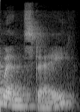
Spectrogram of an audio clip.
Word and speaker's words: Wednesday: D also likes to remain silent in words like sandwich, handsome, and our favorite, Wednesday. So in the word Wednesday, handsome, Wednesday, handsome, and sandwich, don't pronounce the letter D, just keep it silent.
